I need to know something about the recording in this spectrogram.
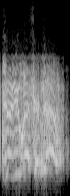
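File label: Korean tank damaged mood high; speech; War Thunder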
